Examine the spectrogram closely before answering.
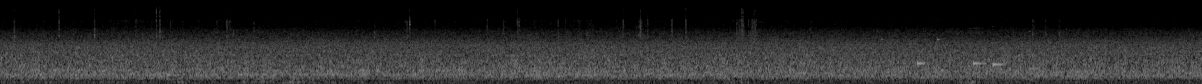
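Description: Six Mile Water river flowing, a steady rush of water. A few short chirps come through about nine to ten seconds in.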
